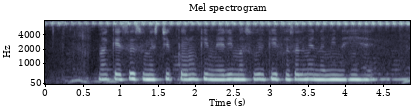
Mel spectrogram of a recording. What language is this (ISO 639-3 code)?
hin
